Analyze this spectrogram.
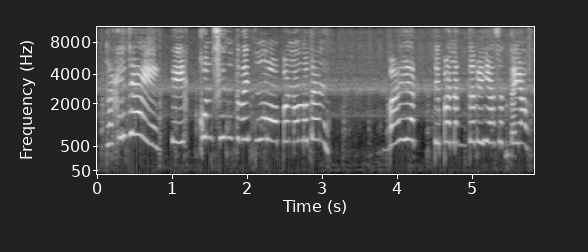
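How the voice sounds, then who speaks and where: An actor voicing a tiny, bossy creature of an underground kingdom in radio comedy, with a squeaky, childlike voice and a commanding manner. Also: fairly even intonation, measured pace. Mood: instructing. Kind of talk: radio comedy drama acting. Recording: loud noise behind the voice.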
